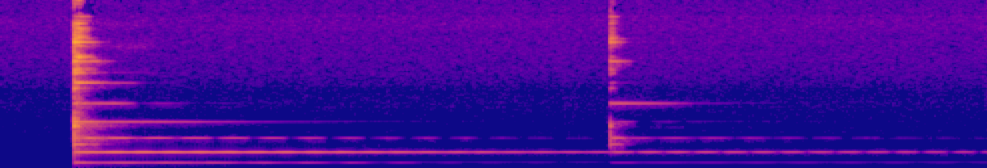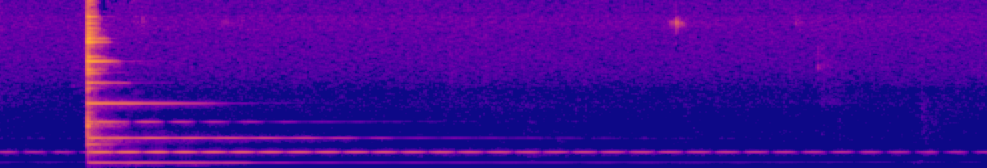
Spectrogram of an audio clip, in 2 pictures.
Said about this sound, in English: Now I'm going to ring the bell. You can open your eyes when you're ready.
